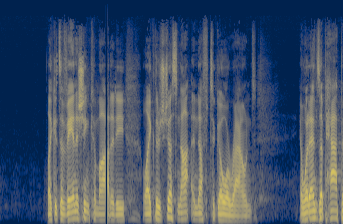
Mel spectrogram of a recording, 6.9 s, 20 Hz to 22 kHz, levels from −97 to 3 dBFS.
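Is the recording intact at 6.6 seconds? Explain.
Yes, at 6.6 seconds the audio is intact, with the speech carrying on without any dropout, click, distortion or other audible disruption.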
